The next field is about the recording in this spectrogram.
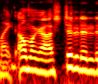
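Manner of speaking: put-on panicked voice. A guest describes coming in at full panic mode, acting out her own panic. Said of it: "I will come in there full panic mode".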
